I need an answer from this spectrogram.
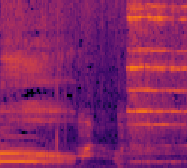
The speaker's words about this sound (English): Oh, my. Uh-oh, there's the phone again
